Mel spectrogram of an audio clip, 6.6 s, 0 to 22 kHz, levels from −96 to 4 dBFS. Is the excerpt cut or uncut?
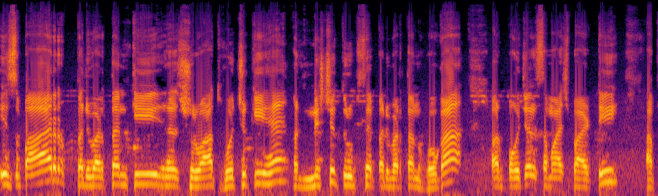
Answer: uncut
